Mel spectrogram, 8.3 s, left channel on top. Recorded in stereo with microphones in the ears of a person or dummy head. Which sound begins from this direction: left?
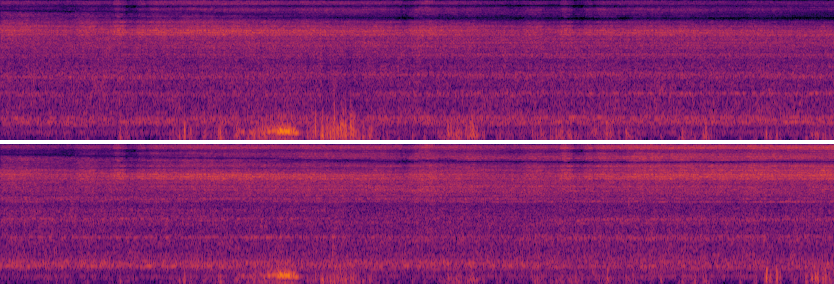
A whoosh, at 2.4 s.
